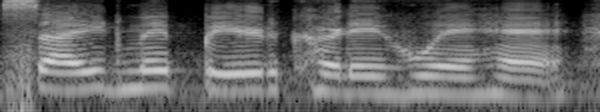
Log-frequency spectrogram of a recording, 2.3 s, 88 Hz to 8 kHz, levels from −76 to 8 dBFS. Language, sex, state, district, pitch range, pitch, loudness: Hindi, female, Uttar Pradesh, Shamli, 185-225 Hz, 205 Hz, -15 LUFS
